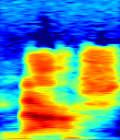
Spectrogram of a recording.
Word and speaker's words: Nash: And my personal Instagram is my full name at Cassidy Nash Davis, N-A-S-H Davis. – And mine's my full name at Mallory Fusella, M-A-L-L-O-R-Y.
